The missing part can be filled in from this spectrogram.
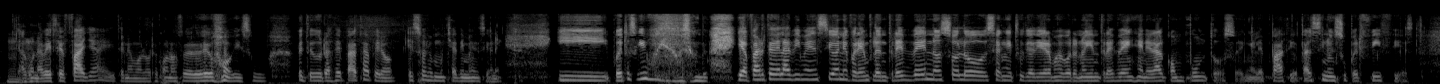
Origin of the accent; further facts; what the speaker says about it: Coria, Extremadura, Spain; Se lo graba uno de Valladolid y luego lo utilizo yo, que soy de Coria, pues evidentemente hay una pequeña diferencia en el tono.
